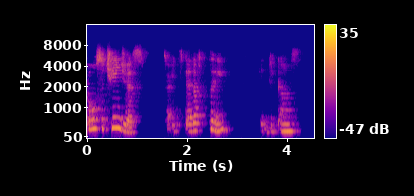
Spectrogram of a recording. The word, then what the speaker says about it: ты: So these you that you would use it with a friend is ты. Ты. Sound is a bit difficult.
